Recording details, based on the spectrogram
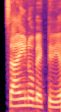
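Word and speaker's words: cyanobacteria: साइनोबैक्टीरिया, सियानो मत बोल देना, कुछ लोग बोल देते हैं प्रोनाउंसिएशन सियानो, दे आर नॉट सियाने, ठीक है।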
